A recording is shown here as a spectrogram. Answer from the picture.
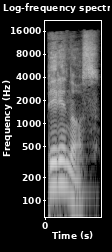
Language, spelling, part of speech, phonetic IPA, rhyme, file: Russian, перенос, noun, [pʲɪrʲɪˈnos], -os, Ru-перенос.ogg
- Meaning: 1. carrying over, transfer 2. word division, hyphenation 3. hyphen 4. slippage, transfer, carry-forward 5. snowdrift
